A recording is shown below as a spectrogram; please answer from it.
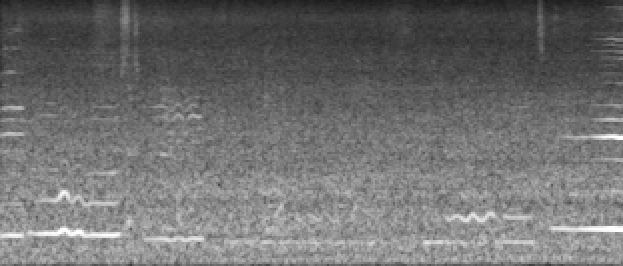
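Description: Counter-tenor voice singing unaccompanied: a soft phrase of held notes with vibrato, swelling into a louder sustained high note near the end. Steady city street traffic noise lies underneath.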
